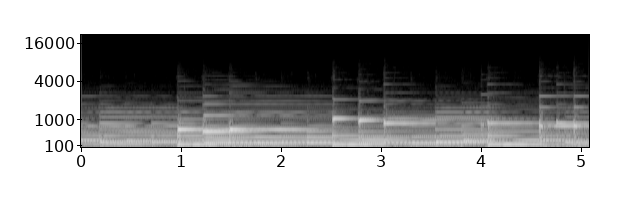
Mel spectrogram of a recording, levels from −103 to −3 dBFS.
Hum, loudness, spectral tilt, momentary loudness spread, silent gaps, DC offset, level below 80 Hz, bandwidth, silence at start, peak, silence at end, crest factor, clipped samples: none; -26 LUFS; -13.5 dB/octave; 7 LU; none; under 0.1%; -52 dBFS; 2.7 kHz; 0 s; -10 dBFS; 0 s; 14 dB; under 0.1%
